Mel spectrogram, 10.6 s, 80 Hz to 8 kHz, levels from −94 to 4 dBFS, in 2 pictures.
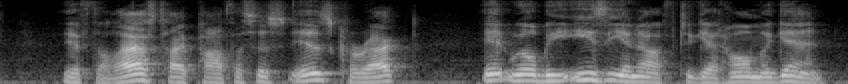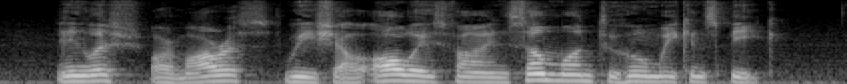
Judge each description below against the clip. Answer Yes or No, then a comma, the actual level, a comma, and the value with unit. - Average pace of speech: Yes, average, 165 wpm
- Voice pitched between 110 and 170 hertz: Yes, medium, 140 Hz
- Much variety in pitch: No, average, 4.3 semitones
